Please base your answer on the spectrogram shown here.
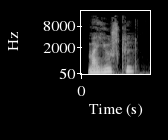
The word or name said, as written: majuskel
